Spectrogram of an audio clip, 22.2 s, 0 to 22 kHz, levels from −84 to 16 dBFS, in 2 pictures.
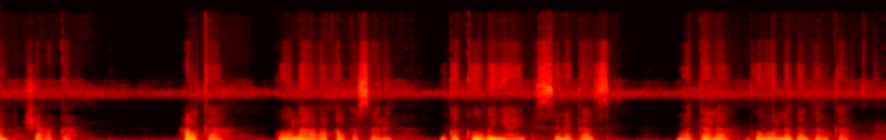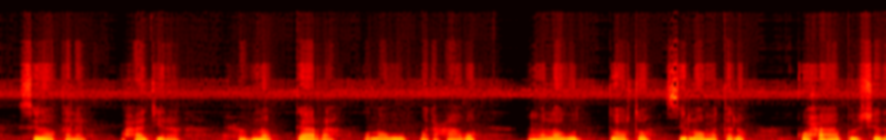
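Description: Throughout the speech, the sound carries plainly audible Opus compression damage, likely from the CELT music mode at a rate that fits about 24 kbps. Bandwidth stays full, reaching 20.2 kHz, but starved bands are filled by folding and noise, leaving the voice rough and grainy.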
